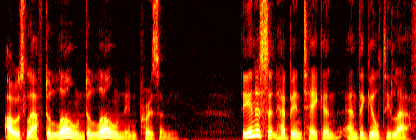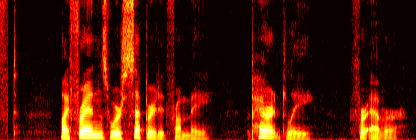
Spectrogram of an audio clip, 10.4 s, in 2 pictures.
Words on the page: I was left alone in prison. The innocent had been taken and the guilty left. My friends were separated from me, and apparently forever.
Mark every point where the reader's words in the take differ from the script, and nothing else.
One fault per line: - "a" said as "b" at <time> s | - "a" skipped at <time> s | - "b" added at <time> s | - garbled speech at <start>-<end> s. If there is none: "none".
- "alone" added at 1.1 s
- "and" skipped at 7.8 s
